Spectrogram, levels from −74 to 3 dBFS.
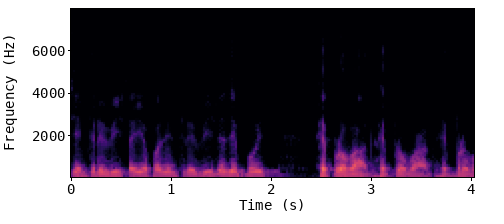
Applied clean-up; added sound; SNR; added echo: none; none; none; none.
